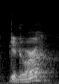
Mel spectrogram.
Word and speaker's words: Ghidorah: side at least we learned how to pronounce King G Hedra Ghidorah damn it whatever yeah so I'm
